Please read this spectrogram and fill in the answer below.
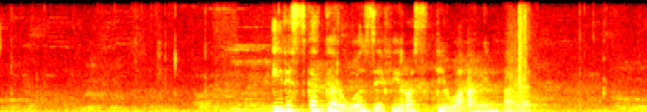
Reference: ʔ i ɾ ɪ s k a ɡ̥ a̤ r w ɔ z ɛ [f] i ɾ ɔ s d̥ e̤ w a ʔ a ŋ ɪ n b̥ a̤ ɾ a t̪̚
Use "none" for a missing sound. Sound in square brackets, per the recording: f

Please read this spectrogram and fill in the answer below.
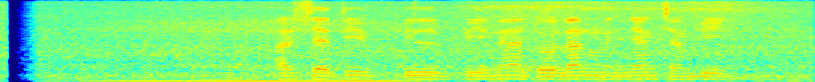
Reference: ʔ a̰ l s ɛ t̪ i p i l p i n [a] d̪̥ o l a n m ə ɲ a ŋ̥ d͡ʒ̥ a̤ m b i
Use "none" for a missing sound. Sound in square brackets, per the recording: a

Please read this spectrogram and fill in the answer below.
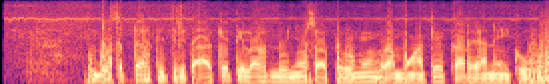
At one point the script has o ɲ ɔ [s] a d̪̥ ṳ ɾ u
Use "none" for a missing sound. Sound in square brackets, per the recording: s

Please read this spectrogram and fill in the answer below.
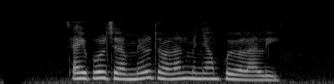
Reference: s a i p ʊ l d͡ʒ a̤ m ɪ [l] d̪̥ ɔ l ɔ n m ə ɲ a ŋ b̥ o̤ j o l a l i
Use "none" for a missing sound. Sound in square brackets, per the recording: l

